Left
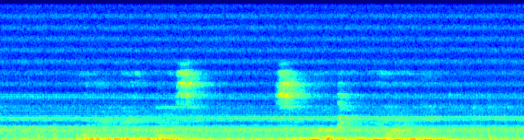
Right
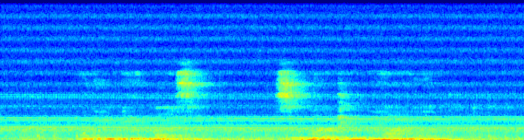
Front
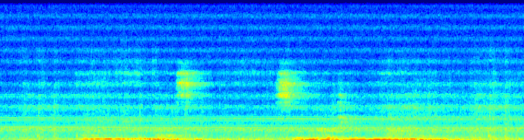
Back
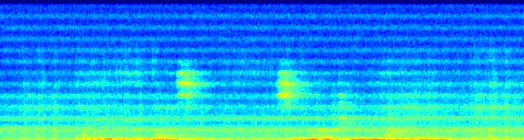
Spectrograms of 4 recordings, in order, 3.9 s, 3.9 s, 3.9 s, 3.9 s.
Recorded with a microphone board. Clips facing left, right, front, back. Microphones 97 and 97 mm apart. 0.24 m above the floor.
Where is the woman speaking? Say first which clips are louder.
Even, front 1 dB; 165° right, 2 m.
